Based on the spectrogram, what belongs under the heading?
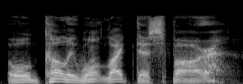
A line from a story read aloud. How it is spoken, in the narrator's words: the bigger man growled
